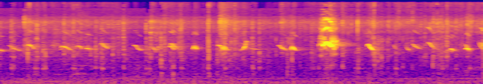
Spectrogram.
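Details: Clear, well-spaced chick peeps, short high notes repeated several times a second with rising and falling inflections, one loud sharp squeak past the middle, quiet background.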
